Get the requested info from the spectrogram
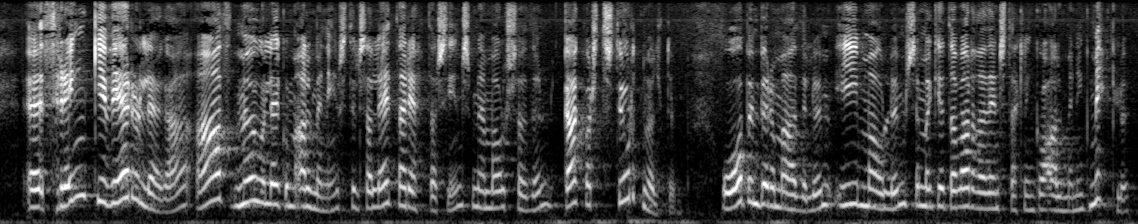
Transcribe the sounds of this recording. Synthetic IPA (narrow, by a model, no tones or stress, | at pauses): θɾejɲcɪvɛːɾʏlɛɣaaðmœːɣʏlejkʏmʔalmɛnːiŋst̪ʰɪlsaðleːjt̪arjɛht̪asinsmɛðmaːwlsœðʏnkaːkvarst̪st̪jowɾt̪nvœlt̪ʏ̰m | ɔɣoːpɛmpɛɾʏmaːðɪlʏmimaːwlʏmsɛmaðcɛːt̪avaɾðaðejnst̪ahkliŋkawalmɛniŋkmɪhklʏ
